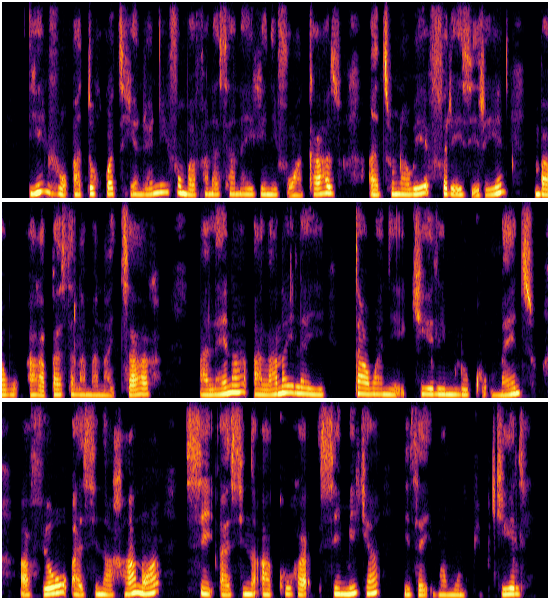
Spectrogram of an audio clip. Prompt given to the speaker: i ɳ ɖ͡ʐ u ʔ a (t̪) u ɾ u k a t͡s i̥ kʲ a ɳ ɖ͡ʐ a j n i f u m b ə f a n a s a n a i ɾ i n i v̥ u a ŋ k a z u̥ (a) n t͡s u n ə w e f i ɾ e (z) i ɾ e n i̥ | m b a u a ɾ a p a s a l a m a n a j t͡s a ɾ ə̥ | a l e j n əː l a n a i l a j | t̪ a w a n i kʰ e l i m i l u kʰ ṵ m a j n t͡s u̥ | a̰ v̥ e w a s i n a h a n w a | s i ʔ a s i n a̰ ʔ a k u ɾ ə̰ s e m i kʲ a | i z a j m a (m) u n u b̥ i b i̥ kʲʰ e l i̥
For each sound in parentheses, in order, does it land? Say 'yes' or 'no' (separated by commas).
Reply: yes, yes, yes, yes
